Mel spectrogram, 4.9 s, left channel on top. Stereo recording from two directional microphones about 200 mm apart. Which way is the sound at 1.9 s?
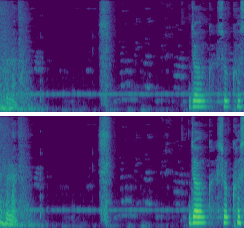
30° right (ahead or behind).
